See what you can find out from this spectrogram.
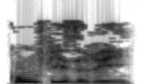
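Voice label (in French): "confiserie", French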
